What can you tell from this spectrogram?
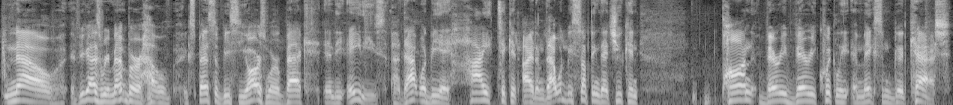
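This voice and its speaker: A man's voice: mid-range voice, animated, normal speed, no room sound. A man hosting a true-crime channel, telling the story on location in a casual, conversational way, with plenty of fillers as he talks to his viewers. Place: on location outside a house.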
